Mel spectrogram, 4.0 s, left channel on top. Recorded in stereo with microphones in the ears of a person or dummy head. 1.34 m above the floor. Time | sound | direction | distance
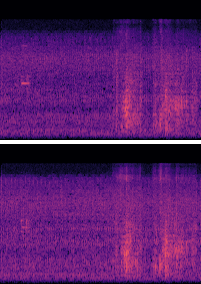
0.4 | a microwave | 65° right (ahead or behind) | 1.4 m
2.2 | footsteps | 35° right (ahead or behind) | 1.9 m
